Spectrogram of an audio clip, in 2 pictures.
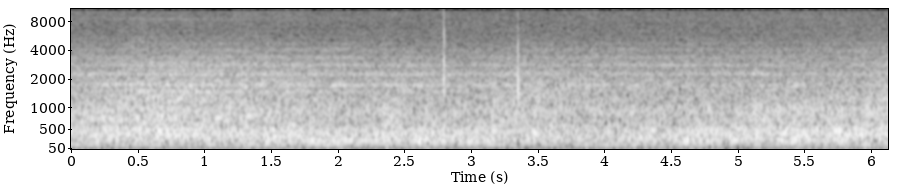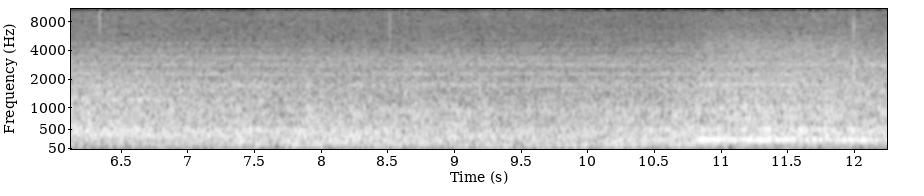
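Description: Class 390 Pendolino electric multiple unit pulling out of a station, its coaches rolling past close by with a steady rumble and hum, with a few sharp clicks. A short low hum swells near the end.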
